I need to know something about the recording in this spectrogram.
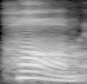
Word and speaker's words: Ham: As we do this, we repeat to ourselves, meaning silently, the syllable hum, H-A-M, or hum, H-U-M, on the in-breath, and on the syllable so on the out-breath.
